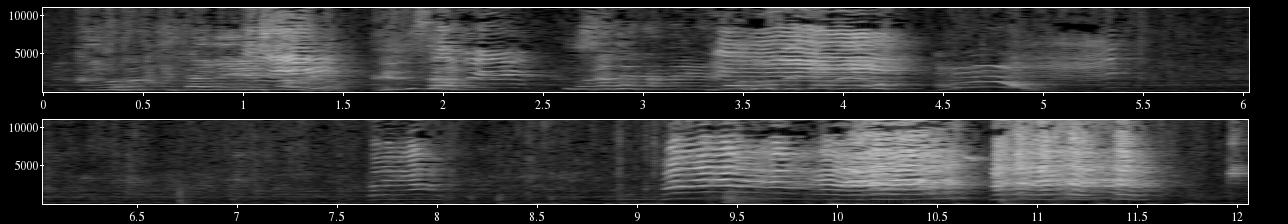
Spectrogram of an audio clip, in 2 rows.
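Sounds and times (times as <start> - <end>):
otter squealing: 0.8 - 2.5, 3.3 - 5.5, 9.0 - 12.0.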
